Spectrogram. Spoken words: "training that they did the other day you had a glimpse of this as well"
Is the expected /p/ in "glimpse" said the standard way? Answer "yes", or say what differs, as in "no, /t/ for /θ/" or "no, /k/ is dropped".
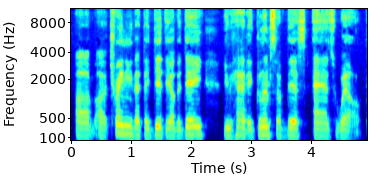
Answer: yes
